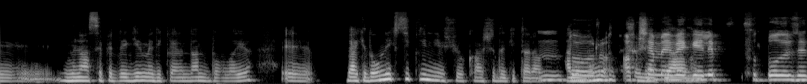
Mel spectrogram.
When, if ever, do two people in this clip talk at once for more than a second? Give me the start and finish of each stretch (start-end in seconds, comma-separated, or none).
5.3-7.1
